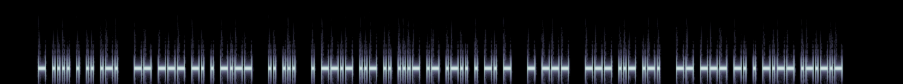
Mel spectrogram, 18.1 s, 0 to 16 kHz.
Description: Morse code, heard as a keyed tone, about 25 wpm, 700 Hz. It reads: THEIR MONEY IS EQUIVALENT TO OUR MONEY.
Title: Sentences from Top 1600 Words 25wpm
